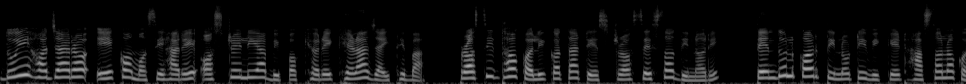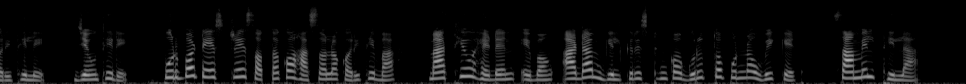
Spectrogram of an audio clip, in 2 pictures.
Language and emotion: Odia, neutral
